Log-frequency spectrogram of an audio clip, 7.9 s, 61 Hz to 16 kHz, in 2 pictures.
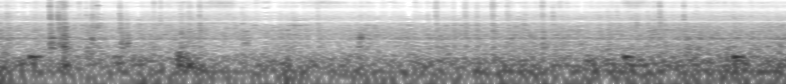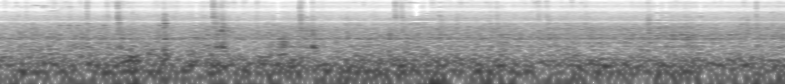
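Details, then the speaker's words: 1993 RHD Subaru Legacy L wagon driving with the window open, with a rough metal-on-metal grind from the rear left brake under wind and road noise; the pads are worn through to nothing. "you can hear them on the back left here grinding yeah there's literally no pad at all"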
